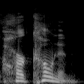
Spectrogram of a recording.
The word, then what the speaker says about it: Harkonnen: despite seeing the original movie i have always pronounced it harkonnen and whenever i heard somebody refer to the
